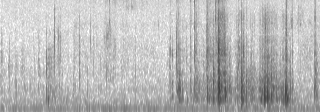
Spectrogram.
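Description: Quiet taps, clicks and rustling of painting supplies being handled, mostly bunched together in the second half.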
